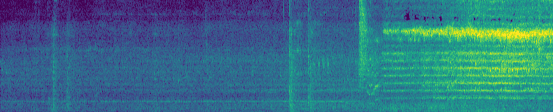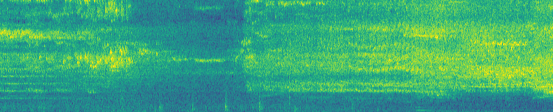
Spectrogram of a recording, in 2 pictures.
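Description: Regional TER train pulling into the platform on a curved track, its wheels squealing with several high, steady tones that grow louder as it slows. The squeal slides down in pitch near the end.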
